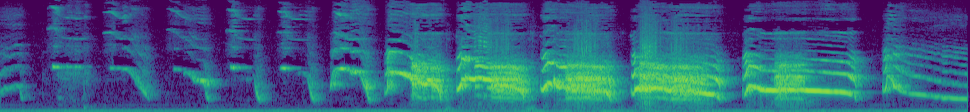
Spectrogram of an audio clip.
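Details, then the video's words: Puppy crying in a sequence of short descending yelps that build into loud, sustained strained wails, each held about a second, closing with a long falling whine. "Puppy crying sound is the cutest thing you will ever hear!"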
